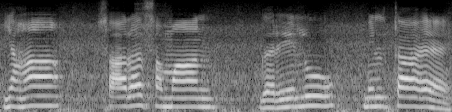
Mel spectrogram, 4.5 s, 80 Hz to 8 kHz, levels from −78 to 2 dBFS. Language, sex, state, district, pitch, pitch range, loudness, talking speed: Hindi, female, Haryana, Charkhi Dadri, 230 Hz, 225-250 Hz, -14 LUFS, 80 wpm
